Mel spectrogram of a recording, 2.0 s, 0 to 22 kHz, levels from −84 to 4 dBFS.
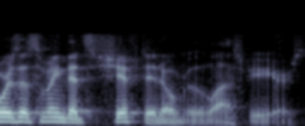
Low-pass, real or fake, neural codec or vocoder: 7.2 kHz; real; none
